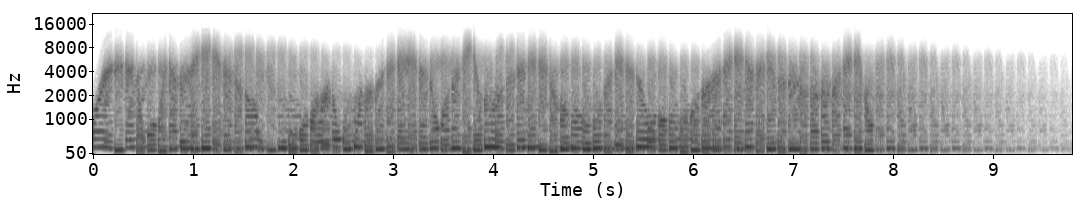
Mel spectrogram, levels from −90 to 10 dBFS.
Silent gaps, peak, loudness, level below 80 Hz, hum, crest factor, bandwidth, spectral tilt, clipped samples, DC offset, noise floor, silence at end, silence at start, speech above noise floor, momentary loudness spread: none; -4 dBFS; -20 LUFS; -50 dBFS; none; 16 dB; 10.5 kHz; -5.5 dB/octave; under 0.1%; under 0.1%; -49 dBFS; 0.5 s; 0 s; 30 dB; 9 LU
